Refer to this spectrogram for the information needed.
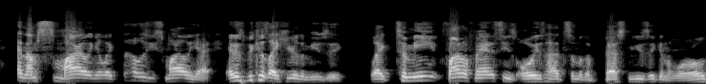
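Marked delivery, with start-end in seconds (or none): none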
